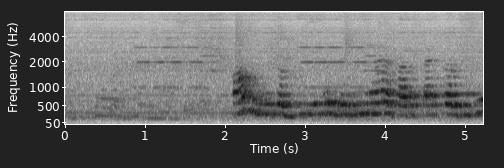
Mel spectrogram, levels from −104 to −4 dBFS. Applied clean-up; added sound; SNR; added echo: none; Alarm; 20 dB; reverberation time 0.7 s.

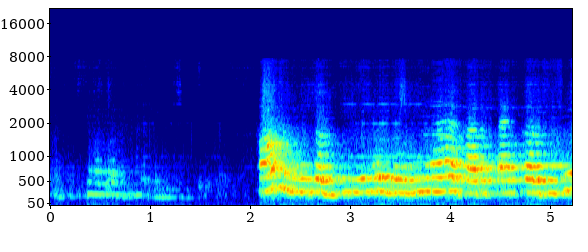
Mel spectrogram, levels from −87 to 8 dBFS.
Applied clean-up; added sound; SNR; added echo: neural separator model SepFormer DNS4.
